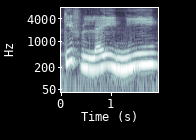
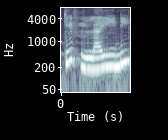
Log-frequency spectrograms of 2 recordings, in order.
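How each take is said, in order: First: کفلینی with the last "nee" stretched out long; slow کفلینی with an over-long closing vowel; wrong long ending. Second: کفلینی with "lai" held and a short final "ni"; کفلینی recited with a brief closing vowel; correct short ending. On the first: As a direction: drag out the final syllable of کفلینی. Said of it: "نہیں پڑھنا". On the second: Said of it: "ہم نے پڑھنا ہے". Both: Shown as a demonstration.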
